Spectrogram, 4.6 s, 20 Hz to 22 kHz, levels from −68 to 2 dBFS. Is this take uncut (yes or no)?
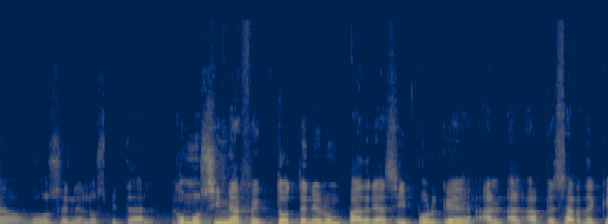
no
